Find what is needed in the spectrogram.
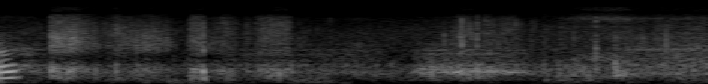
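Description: Low, indistinct talk with a few soft clicks and rustles.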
